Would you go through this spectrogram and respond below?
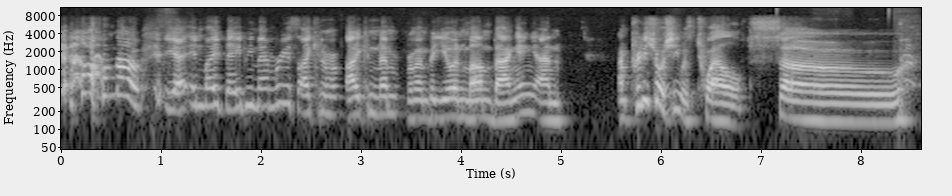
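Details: Adult male speaker; ordinary speech.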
